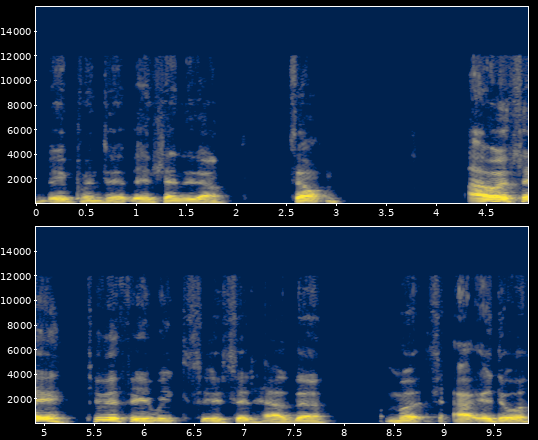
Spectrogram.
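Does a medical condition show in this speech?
Yes: cerebral palsy; not slurred, per host.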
